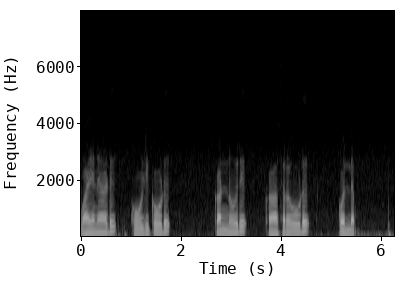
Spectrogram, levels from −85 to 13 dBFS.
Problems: none marked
